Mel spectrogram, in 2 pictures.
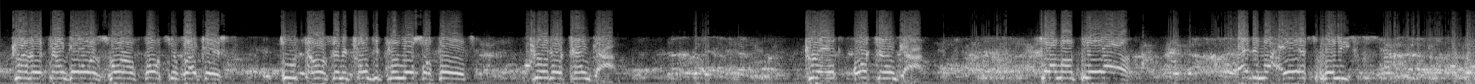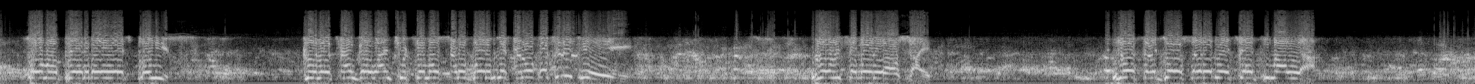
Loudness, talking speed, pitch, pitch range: -14 LUFS, 70 wpm, 295 Hz, 285-310 Hz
